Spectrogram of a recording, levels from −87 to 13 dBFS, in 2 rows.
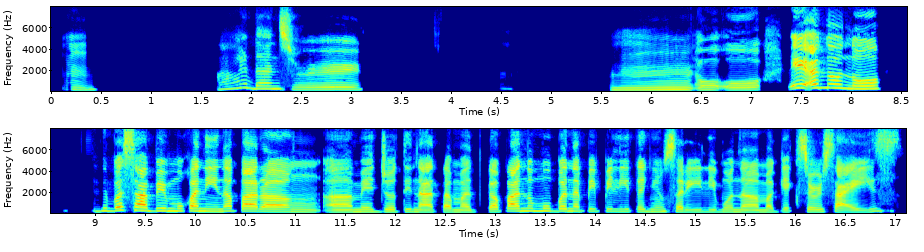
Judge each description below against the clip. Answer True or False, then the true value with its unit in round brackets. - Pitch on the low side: False (200 Hz)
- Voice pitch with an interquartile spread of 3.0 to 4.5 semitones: True (4.1 semitones)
